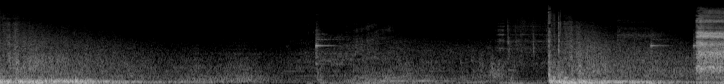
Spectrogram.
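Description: Japanese destroyer guns fire in the naval game World of Warships: heavy booming salvos with sharp cracks at intervals, over a low ocean-and-engine rumble, the loudest blasts landing near the end.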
